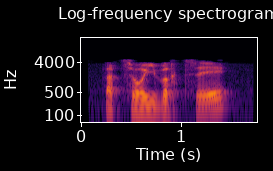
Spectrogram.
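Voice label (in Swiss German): "bezojbert", Alsace Haut Rhin; vin; séduit être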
